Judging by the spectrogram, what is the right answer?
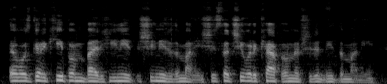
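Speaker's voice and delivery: normal talking voice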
